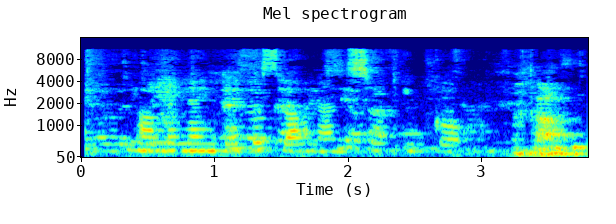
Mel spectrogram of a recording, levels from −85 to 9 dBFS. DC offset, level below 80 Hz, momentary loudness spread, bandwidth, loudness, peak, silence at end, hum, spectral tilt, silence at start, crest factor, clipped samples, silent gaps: under 0.1%; -48 dBFS; 13 LU; 11.5 kHz; -25 LUFS; -8 dBFS; 0 s; none; -5 dB/octave; 0.05 s; 18 dB; under 0.1%; none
